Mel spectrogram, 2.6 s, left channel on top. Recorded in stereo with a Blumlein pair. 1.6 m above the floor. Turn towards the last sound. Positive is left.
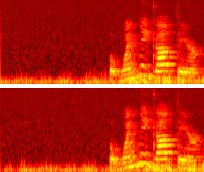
turn(degrees=0)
